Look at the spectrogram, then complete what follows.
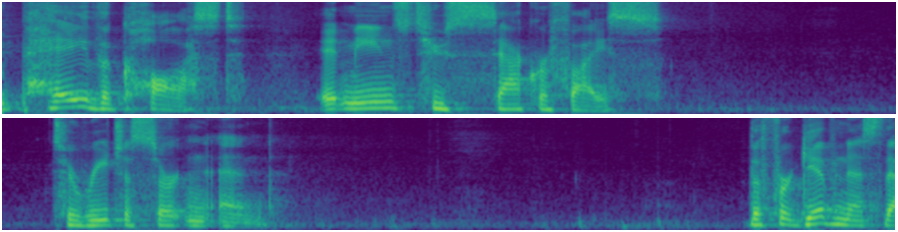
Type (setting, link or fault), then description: setting, large echoing room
